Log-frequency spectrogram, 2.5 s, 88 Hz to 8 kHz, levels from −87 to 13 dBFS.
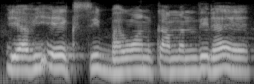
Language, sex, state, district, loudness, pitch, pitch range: Hindi, male, Bihar, Samastipur, -17 LUFS, 185 Hz, 180-200 Hz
